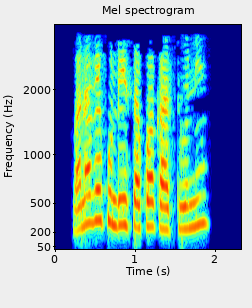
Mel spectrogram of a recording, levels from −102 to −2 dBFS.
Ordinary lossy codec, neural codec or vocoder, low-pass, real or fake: MP3, 24 kbps; none; 3.6 kHz; real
